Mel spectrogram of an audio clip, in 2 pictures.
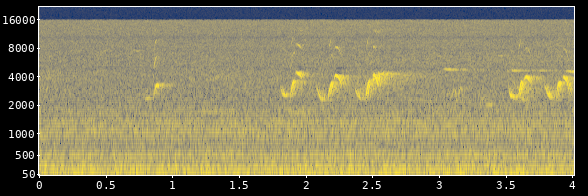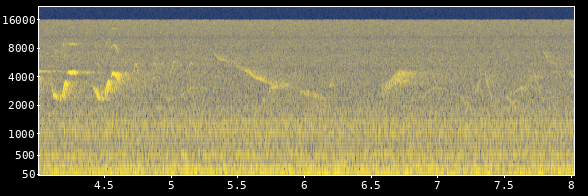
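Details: Honey bee swarm on March 26, 2021, a keeper's own bees: a constant low droning buzz, overlaid by clusters of short, sharp bird chirps in quick runs of three or four.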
